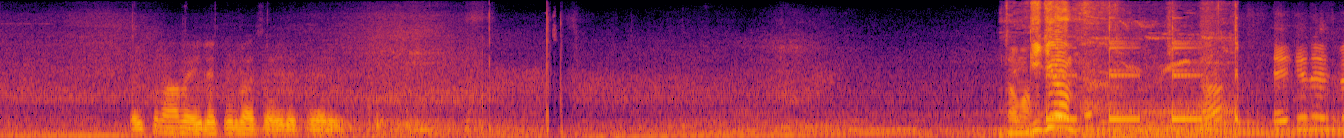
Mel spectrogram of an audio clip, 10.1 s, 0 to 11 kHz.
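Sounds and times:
traffic engines humming: 0.0s - 10.0s.

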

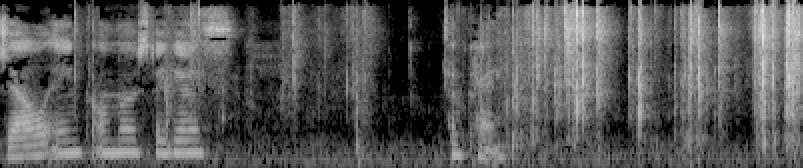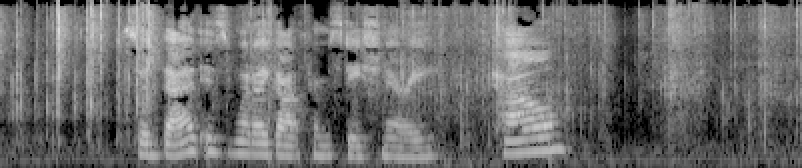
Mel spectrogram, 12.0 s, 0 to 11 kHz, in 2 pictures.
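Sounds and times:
plastic packaging crinkling: 0.5s - 12.0s.

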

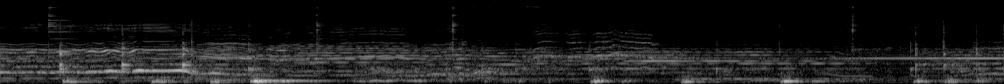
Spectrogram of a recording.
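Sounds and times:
hand drums: 0.0s - 10.0s
harmonium sustained notes: 1.9s - 10.0s.

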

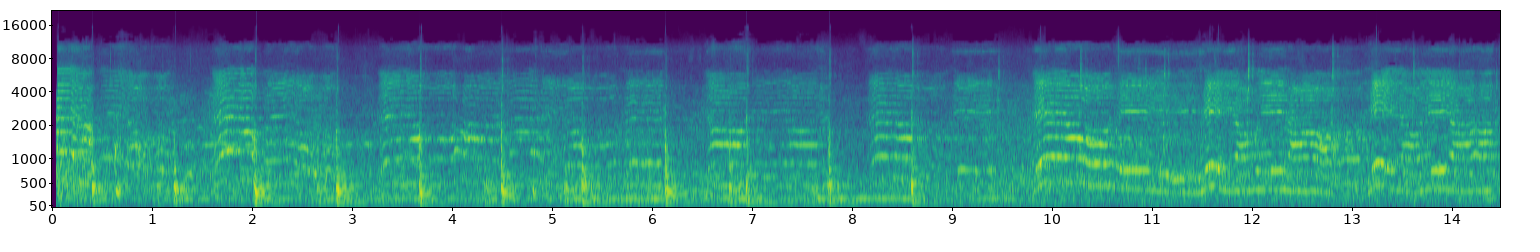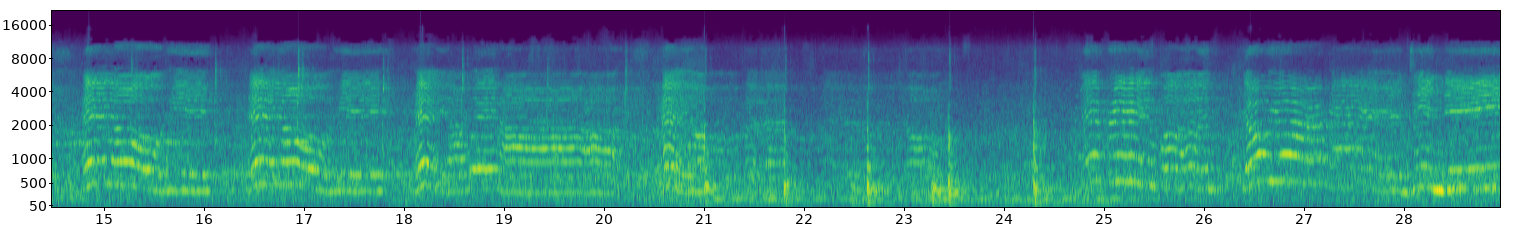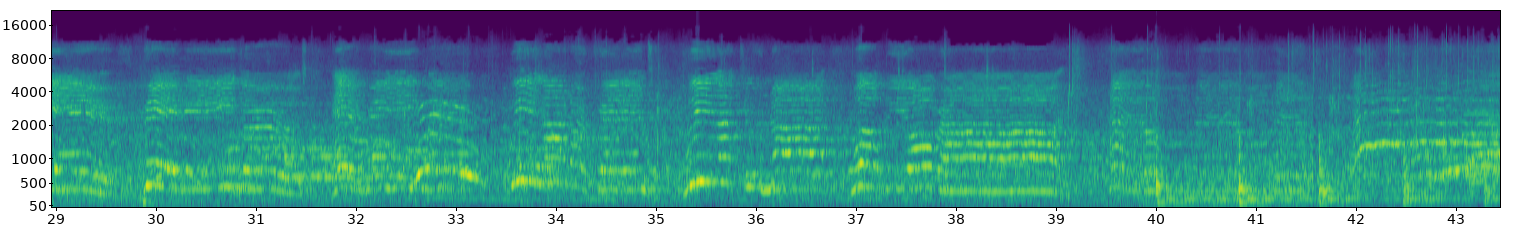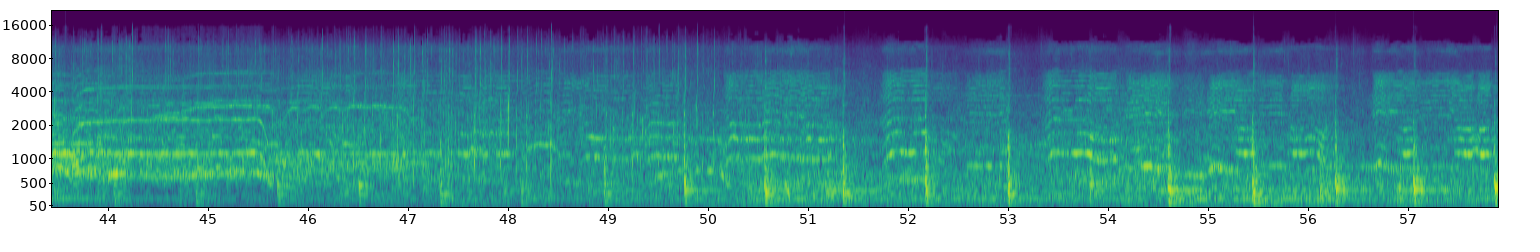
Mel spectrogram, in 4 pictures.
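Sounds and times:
stadium crowd cheering: 0.0s - 17.4s, 29.3s - 35.4s, 40.8s - 57.9s.

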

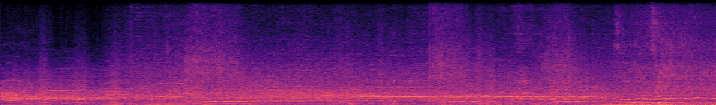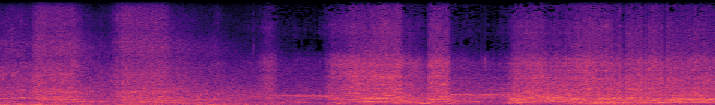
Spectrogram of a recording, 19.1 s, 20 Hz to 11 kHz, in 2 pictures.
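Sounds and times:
monster truck engines revving: 0.0s - 19.0s.

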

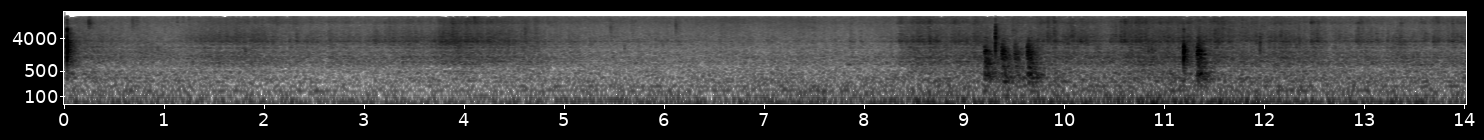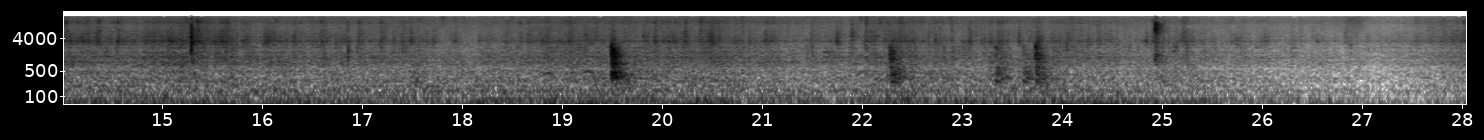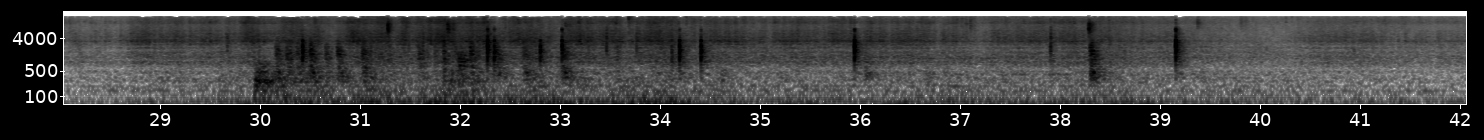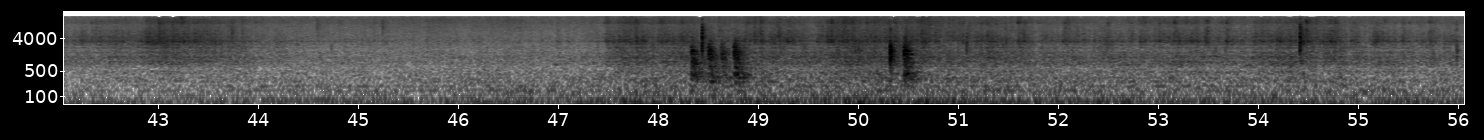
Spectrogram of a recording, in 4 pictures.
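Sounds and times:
water dripping off roof edge: 0.0s - 27.4s, 28.2s - 45.6s, 46.7s - 56.0s
steady rain: 0.0s - 56.0s.

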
